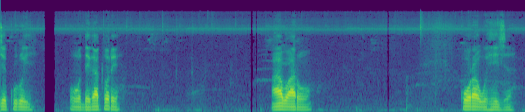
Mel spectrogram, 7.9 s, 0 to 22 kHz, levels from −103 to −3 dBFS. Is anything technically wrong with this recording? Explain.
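Yes. There is AAC frame loss with muting at 0.66 to 0.82 s, a 160 ms gap; 3.71 to 3.85 s, where 80 ms is lost in short bursts spread over 140 ms, the longest around 40 ms; and 5.80 to 5.83 s, lasting 30 ms. The decoder zeroed the missing frames, and the overlapping windows fade the speech out and back in. That gives soft-edged holes, unlike a hard dropout. The speech itself carries light coding damage, likely from low-delay AAC coding.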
